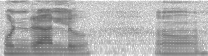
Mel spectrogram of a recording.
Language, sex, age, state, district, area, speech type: Telugu, female, 30-45, Andhra Pradesh, Anakapalli, urban, spontaneous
